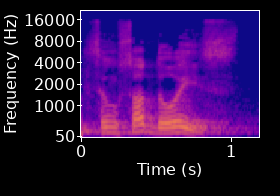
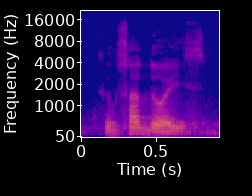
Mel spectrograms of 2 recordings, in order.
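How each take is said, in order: First: "só" stressed, slow and deliberate. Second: Said in the usual way. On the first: Shown as a demonstration. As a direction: lean on "só" slowly. (ênfase lenta em "só")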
